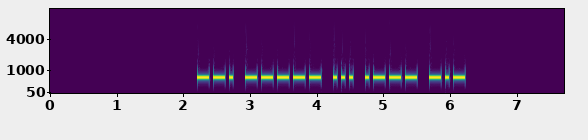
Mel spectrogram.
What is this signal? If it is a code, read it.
Morse code, heard as a keyed tone, about 20 wpm, 700 Hz. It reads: G0SJK
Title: DXCC-100 Call Signs - 5 Characters - 20wpm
